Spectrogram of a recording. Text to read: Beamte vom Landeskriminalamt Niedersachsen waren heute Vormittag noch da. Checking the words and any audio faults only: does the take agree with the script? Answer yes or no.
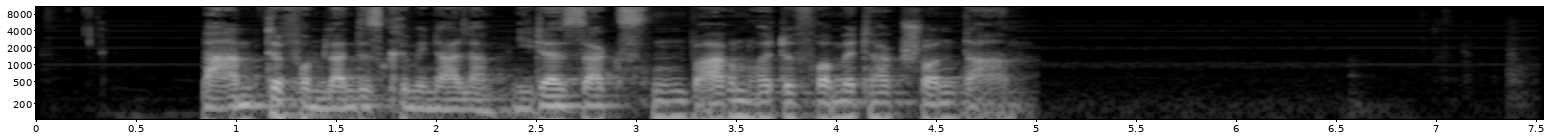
no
